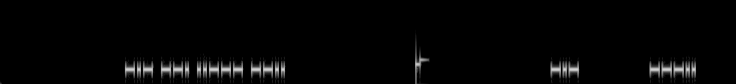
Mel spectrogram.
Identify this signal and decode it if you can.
Morse code, heard as a keyed tone, about 42 wpm, spaced as for 24 wpm, 700 Hz. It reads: KG2Z K8
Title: USA Call Signs - 4 Characters - 8x Character Spacing - 40wpm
